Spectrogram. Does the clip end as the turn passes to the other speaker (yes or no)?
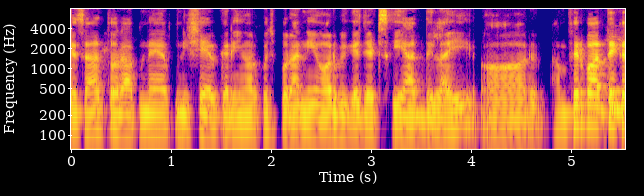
yes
